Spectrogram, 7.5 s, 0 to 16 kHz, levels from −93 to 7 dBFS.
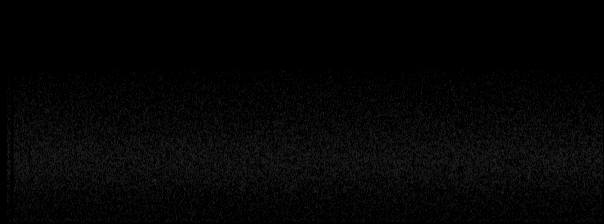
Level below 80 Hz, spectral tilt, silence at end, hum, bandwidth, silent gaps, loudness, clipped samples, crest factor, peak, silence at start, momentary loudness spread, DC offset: under -90 dBFS; 1 dB/octave; 0 s; none; 11.5 kHz; none; -69 LUFS; under 0.1%; 12 dB; -58 dBFS; 0.05 s; 0 LU; under 0.1%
